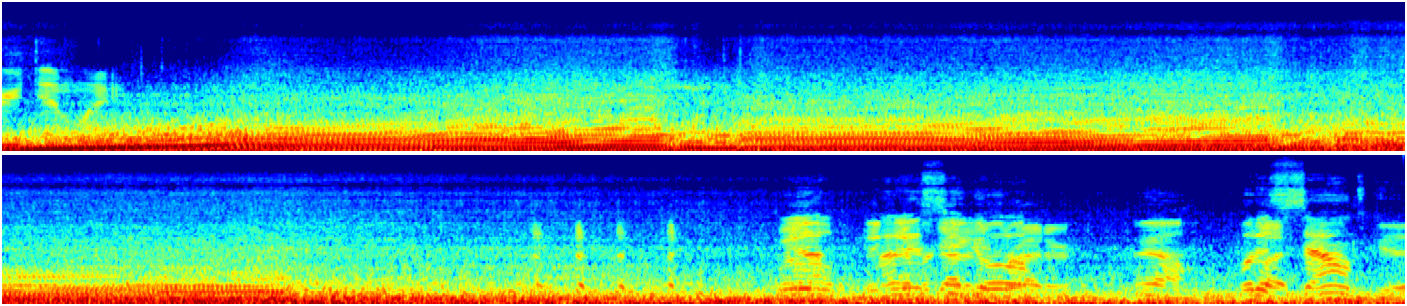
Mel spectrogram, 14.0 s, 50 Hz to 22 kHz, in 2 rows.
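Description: A 2020 Ford Mustang GT with a Roush active exhaust revs repeatedly, its loud raspy engine note rising and falling in sweeping pulls, with people talking over the later revs.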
